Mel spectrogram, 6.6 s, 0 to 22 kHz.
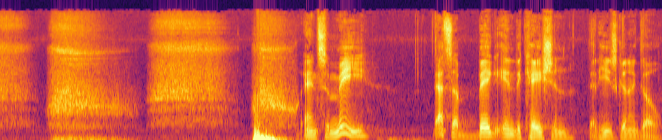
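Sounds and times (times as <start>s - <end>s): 
voice imitating loud rasping heavy breathing: 0.0s - 3.1s
speech: 3.0s - 3.8s, 4.4s - 6.6s.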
